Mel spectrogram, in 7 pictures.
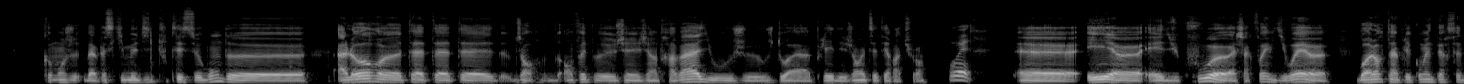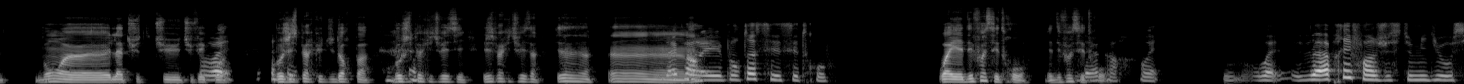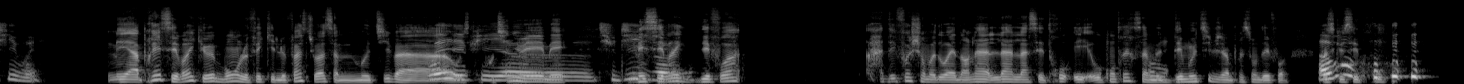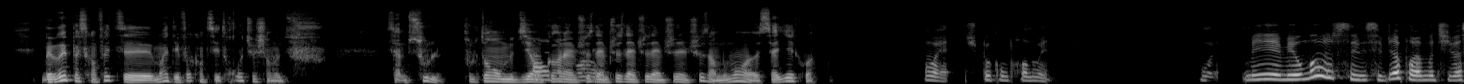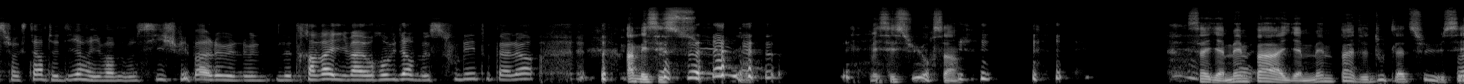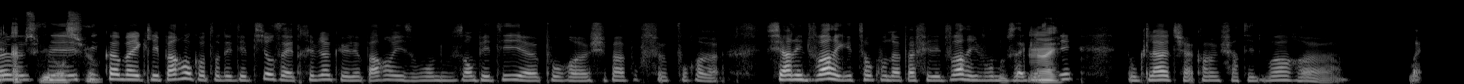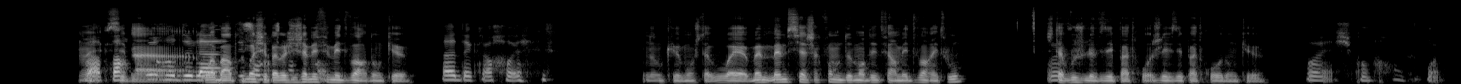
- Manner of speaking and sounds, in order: tapping; chuckle; other background noise; drawn out: "heu"; chuckle; blowing; laugh; chuckle; chuckle; tsk
- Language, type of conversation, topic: French, unstructured, Quelles stratégies peuvent vous aider à surmonter la procrastination ?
